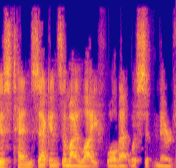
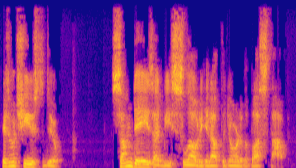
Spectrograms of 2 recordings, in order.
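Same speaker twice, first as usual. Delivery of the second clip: ordinary delivery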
